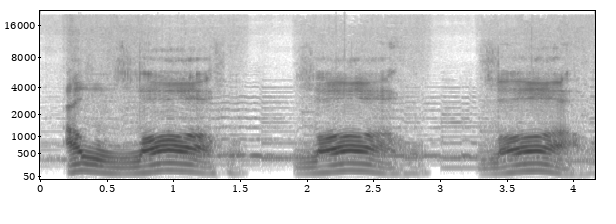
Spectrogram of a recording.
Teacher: Kemudian hukum tajwid yang kedua pada surah Al-Ikhlas ayat yang kedua ini, yaitu masih pada kata lafaz Allahu. Ya, di situ ada fathah yang panjang, teman-teman. Dibaca mat tabi'i, panjangnya satu alif. Allahu, Allahu, seperti itu.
